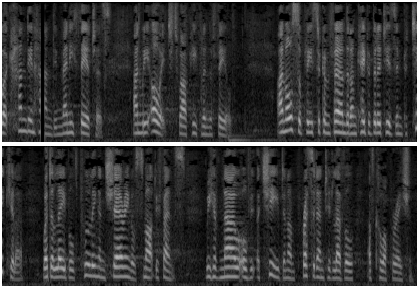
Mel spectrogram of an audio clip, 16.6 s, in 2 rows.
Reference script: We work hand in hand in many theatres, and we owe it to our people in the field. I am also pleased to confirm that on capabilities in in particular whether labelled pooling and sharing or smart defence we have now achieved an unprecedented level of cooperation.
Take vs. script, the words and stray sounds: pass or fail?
fail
